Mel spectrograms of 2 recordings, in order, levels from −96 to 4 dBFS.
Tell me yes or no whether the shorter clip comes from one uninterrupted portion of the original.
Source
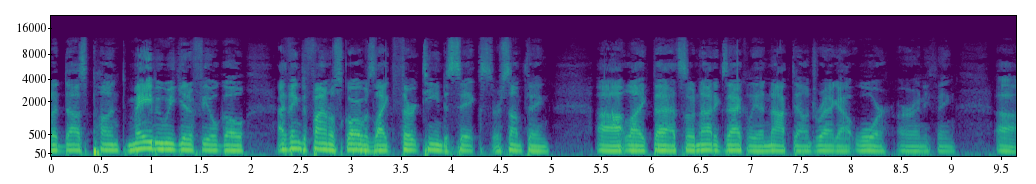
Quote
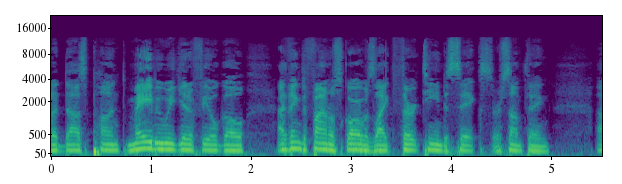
yes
